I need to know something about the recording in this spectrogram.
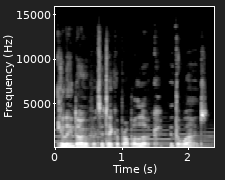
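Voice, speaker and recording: A man reading scripted dark fantasy narration in a measured, dramatic, gravelly voice. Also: low-pitched, soft background music. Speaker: audiobook narrator.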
